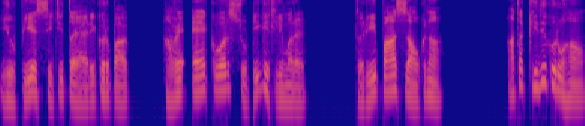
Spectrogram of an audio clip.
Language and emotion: Goan Konkani, sad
